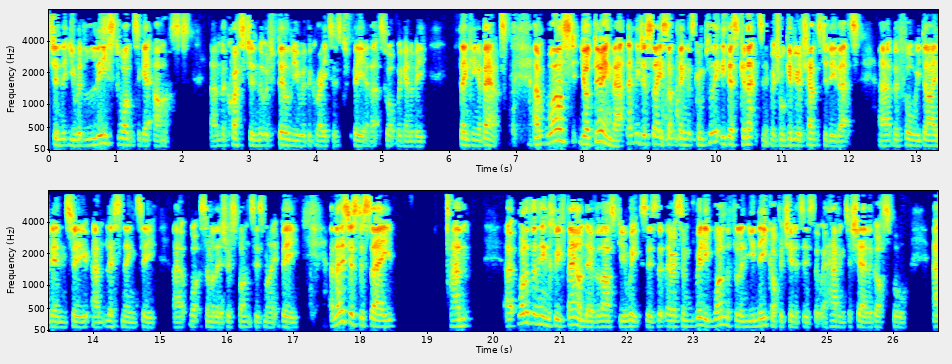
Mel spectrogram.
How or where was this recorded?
video call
